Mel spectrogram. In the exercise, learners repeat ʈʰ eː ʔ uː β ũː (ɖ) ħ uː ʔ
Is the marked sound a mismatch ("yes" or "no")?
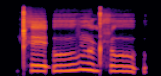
no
